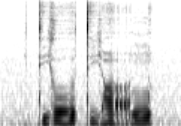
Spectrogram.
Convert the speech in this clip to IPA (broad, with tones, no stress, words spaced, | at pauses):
t̪jo˧˥ʊ̯t̪jɑ̰˨˩˦ŋ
